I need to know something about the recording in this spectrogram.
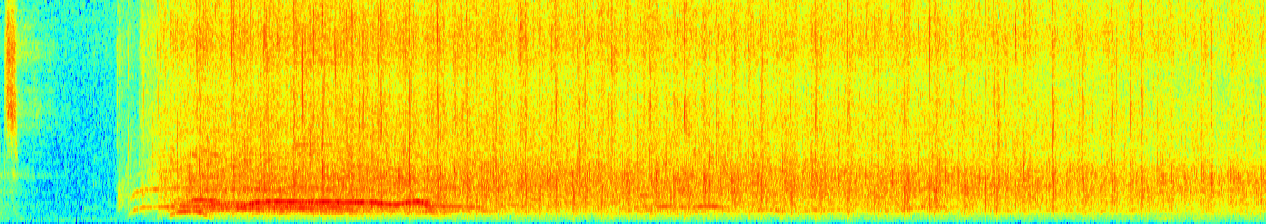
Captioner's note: applause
